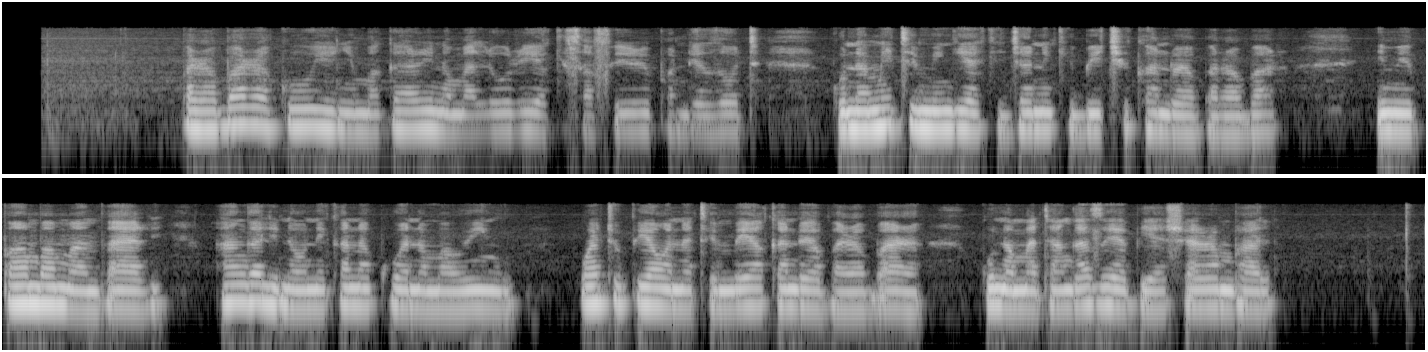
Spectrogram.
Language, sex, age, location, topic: Swahili, female, 18-24, Nairobi, government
